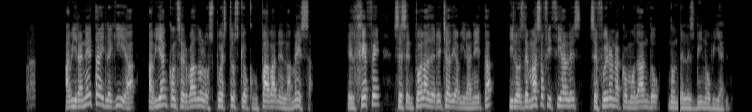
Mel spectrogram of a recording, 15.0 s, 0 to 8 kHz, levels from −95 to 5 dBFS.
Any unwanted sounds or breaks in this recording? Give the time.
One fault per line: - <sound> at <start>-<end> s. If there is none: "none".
- laugh at 0.5-0.7 s
- dropout at 13.6-13.6 s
